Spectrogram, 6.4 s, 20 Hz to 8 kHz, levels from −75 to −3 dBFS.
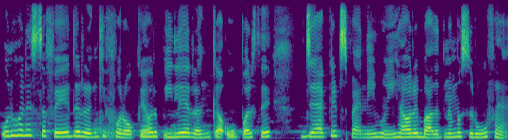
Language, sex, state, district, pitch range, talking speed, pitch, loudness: Hindi, female, Delhi, New Delhi, 200-240 Hz, 200 wpm, 220 Hz, -15 LUFS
